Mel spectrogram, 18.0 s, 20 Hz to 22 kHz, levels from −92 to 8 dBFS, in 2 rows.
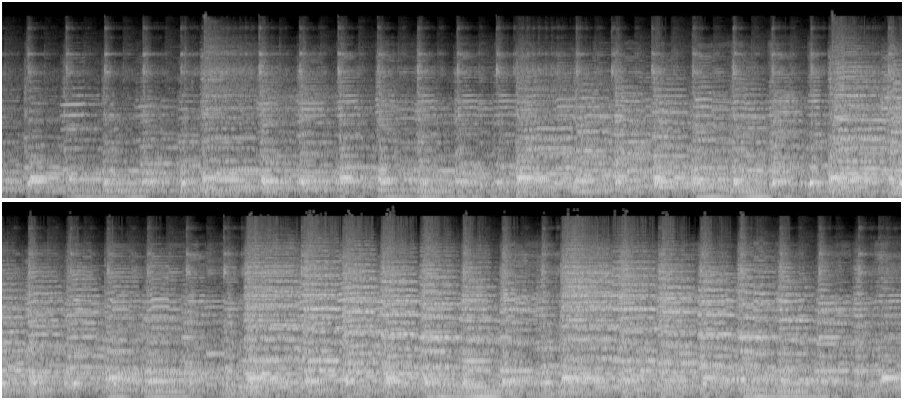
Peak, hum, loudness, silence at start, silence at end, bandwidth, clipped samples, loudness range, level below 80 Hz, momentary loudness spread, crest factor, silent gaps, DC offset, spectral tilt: -4 dBFS; none; -13 LUFS; 0 s; 0 s; 17.5 kHz; under 0.1%; 6 LU; -32 dBFS; 9 LU; 10 dB; none; under 0.1%; -3.5 dB/octave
